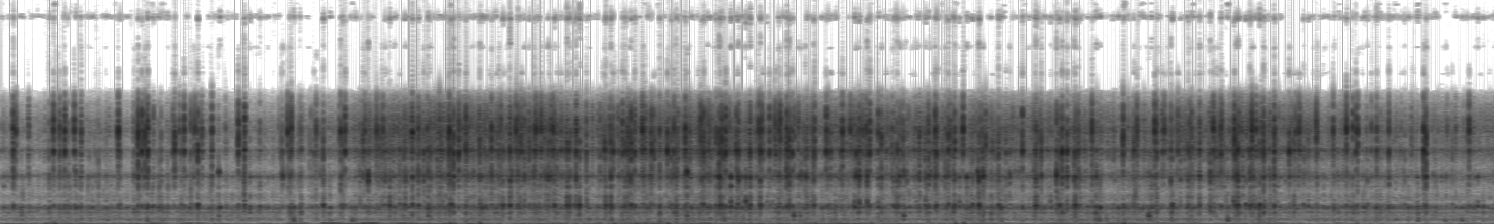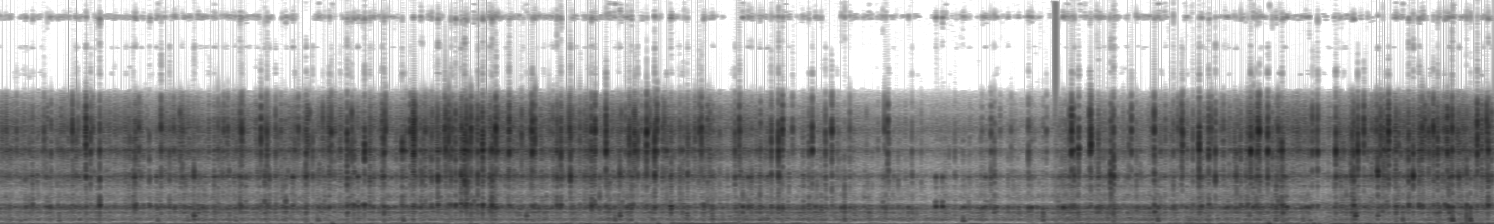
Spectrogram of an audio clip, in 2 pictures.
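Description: Heavy rain hitting the camera and its surroundings: a dense, steady patter with many sharp drop clicks close to the microphone, over a steady low rumble of a car engine running.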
